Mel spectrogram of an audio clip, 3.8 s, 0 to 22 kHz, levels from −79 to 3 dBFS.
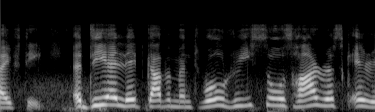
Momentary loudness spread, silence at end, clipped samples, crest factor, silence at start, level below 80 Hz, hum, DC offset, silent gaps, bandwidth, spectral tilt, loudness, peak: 14 LU; 0 s; under 0.1%; 16 dB; 0 s; -62 dBFS; none; under 0.1%; none; 9 kHz; -6 dB/octave; -19 LUFS; -4 dBFS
